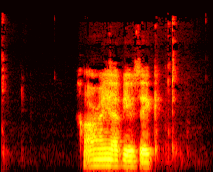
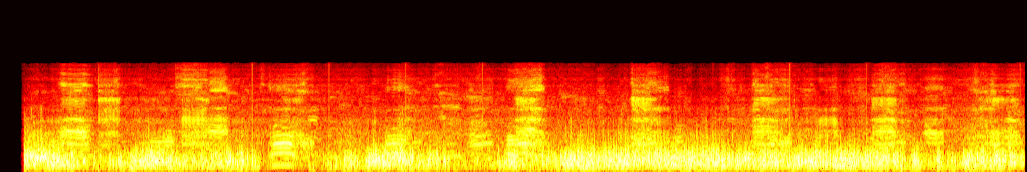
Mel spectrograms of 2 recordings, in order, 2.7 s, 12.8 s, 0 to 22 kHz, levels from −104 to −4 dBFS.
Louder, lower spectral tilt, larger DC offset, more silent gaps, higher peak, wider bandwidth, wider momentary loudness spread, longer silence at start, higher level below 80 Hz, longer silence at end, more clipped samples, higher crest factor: second, -24 LUFS vs -14 LUFS; second, -5 dB/octave vs -11.5 dB/octave; neither; neither; second, -8 dBFS vs 0 dBFS; first, 16 kHz vs 5.6 kHz; first, 18 LU vs 8 LU; first, 1 s vs 0.3 s; second, -66 dBFS vs -30 dBFS; first, 0.45 s vs 0 s; neither; first, 20 dB vs 14 dB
